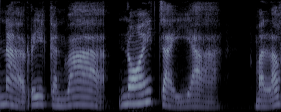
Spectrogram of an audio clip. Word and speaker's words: ไชยา: เรื่อง คำ นี้ แม้ จะ ออก เสียง ว่า ใจ อย่า แต่ เวลา เขียน ต้อง สะกด เป็น ไชยา ซึ่ง มี ความ หมาย ว่า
